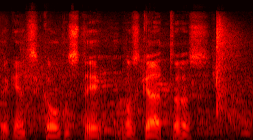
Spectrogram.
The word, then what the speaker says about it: Los Gatos: 5 against Golden State Los Gatos I've heard people who live out there pronounce it like it's goddess or something like that something like that but it's Spanish it's Los Gatos the cats the cats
